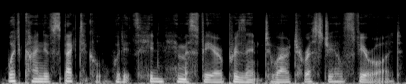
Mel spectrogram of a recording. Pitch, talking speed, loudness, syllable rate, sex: 120 Hz, 190 wpm, -20 LUFS, 5.8 syllables/s, male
